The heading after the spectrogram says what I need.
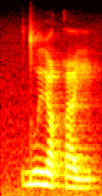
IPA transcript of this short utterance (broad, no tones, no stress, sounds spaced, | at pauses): d w ʉ q i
